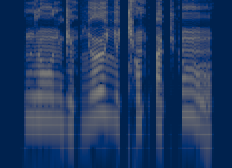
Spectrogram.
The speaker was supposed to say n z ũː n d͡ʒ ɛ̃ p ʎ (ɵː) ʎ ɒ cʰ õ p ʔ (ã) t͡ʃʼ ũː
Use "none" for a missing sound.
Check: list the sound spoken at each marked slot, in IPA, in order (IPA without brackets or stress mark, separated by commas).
ɵː, ã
